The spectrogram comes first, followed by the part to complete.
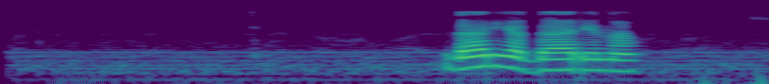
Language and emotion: Russian, neutral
